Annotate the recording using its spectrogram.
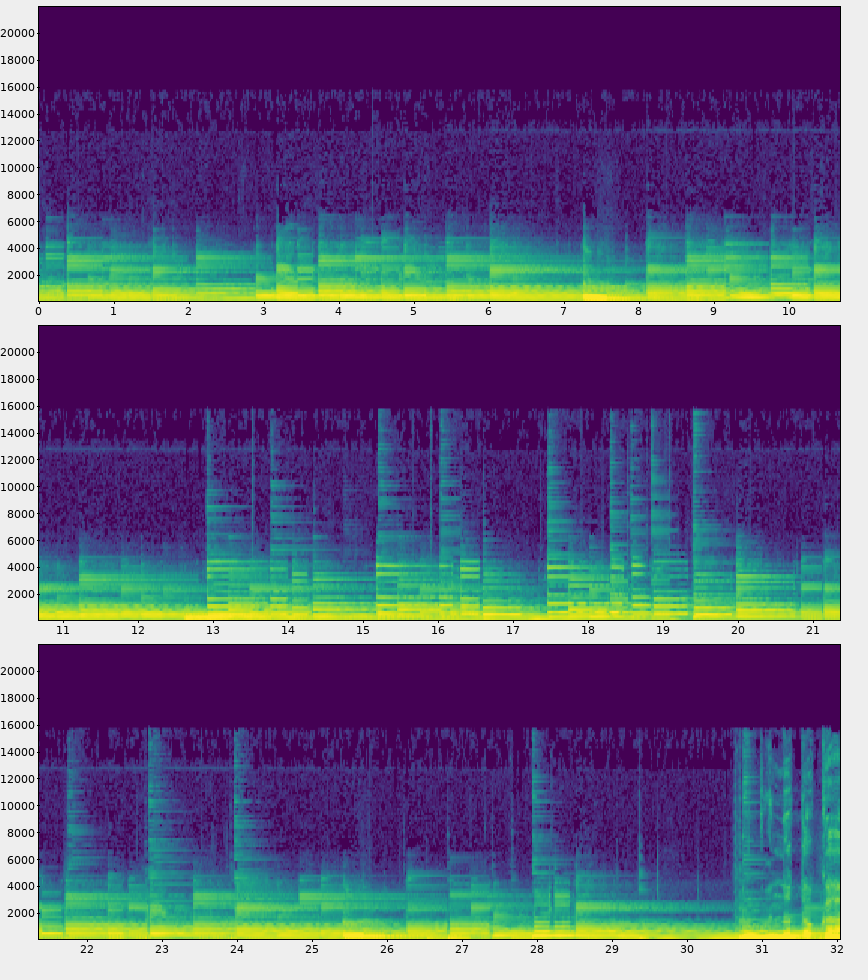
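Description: Live instrumental introduction to a song, played on an electric guitar with effects and an acoustic guitar, with sustained chords that change every few seconds.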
